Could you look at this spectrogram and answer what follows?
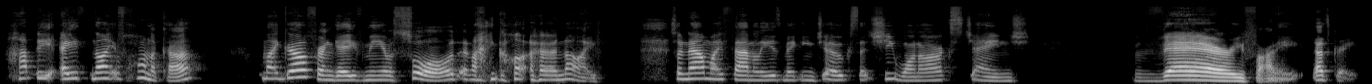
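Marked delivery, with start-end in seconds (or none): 0.1-10.3 clumsy, awful, bad put-on British accent. Reading a viewer's message aloud as Hanukkah Harry: bad British accent as Hanukkah Harry. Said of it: "I feel like Hanukkah Harry's British".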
